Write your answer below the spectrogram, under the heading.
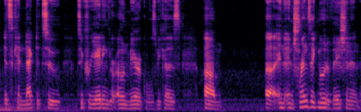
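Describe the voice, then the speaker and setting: A nineteen-year-old man giving a casual motivational talk to viewers, earnest and halting, often repeating words as he thinks aloud. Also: mid-range voice. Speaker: vlogger. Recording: clearly noisy, constant ambient background noise.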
